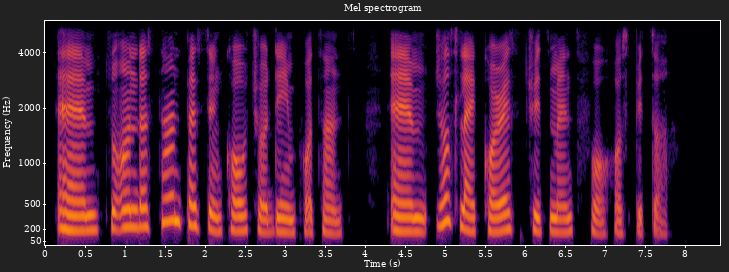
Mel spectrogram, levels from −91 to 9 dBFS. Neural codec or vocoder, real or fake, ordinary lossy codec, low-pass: none; real; none; 5.4 kHz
